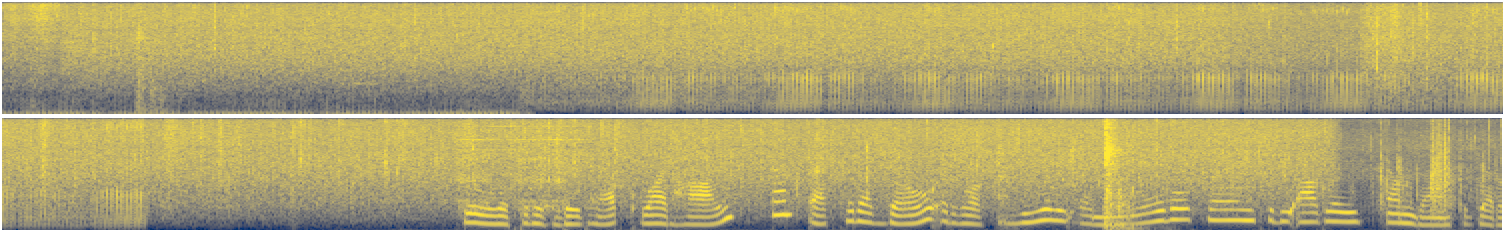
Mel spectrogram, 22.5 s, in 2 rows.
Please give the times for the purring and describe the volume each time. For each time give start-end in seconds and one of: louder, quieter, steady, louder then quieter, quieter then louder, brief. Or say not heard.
0.0-12.3 louder.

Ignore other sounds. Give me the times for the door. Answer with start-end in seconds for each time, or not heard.
0.2-1.4, 18.7-19.9.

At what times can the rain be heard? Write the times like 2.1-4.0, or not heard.
0.0-22.4.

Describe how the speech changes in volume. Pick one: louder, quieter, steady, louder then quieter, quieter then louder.
steady.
